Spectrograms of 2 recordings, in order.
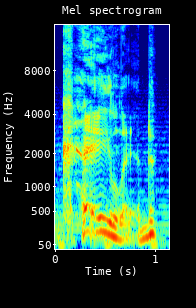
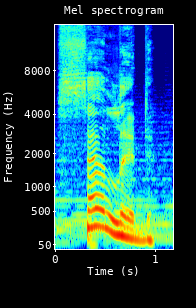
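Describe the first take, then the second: First: The first syllable sounds like 'kay'. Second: The first syllable sounds like 'say'. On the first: "the harsh K-filled K-lid" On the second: "the Sicilian Cestus Caesarian family"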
